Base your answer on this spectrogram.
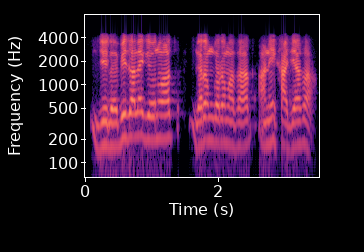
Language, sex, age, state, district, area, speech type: Goan Konkani, male, 45-60, Goa, Canacona, rural, conversation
